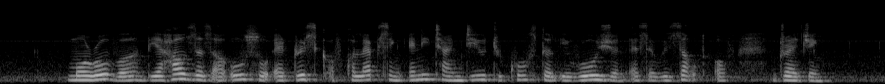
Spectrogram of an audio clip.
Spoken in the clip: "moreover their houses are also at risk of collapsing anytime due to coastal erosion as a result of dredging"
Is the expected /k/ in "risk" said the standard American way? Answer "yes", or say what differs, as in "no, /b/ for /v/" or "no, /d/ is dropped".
yes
